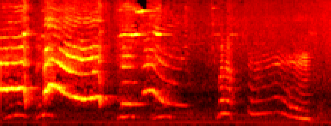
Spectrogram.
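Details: Blind puppy in pain whimpering: high, wavering whines that rise and fall, several drawn-out cries in quick succession, some breaking into squeaky yelps, with a steady low hum underneath.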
